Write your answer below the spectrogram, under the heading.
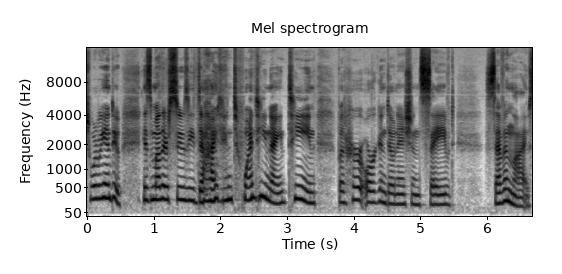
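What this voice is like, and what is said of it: Choked-up, emotional voice. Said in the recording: “I'm already getting choked up”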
